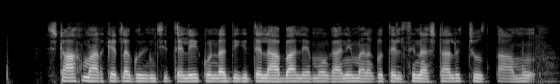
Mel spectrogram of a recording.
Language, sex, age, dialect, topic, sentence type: Telugu, male, 25-30, Southern, banking, statement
